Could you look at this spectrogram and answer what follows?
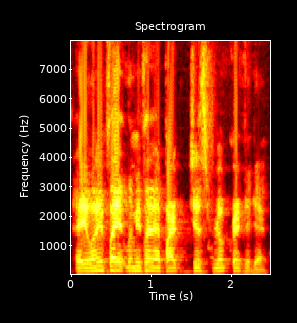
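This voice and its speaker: A man's voice: medium pitch, quick pace, sharp tone. A man talking casually and explaining things as a paranormal investigator and guest.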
